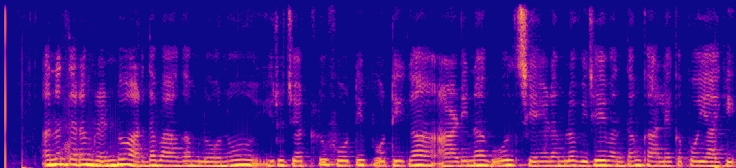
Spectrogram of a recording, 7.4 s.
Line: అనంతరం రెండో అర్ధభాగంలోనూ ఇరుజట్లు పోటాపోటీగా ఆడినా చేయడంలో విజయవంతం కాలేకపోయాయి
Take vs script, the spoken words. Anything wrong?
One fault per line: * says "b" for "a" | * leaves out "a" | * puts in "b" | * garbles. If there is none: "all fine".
* puts in "గోల్స్"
